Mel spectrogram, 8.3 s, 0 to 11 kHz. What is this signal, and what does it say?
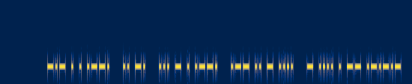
Morse code, heard as a keyed tone, about 30 wpm, 700 Hz. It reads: KEEP IN STEP WITH THEM.
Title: Sentences from Top 1000 Words - Review Part 2 - 30wpm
